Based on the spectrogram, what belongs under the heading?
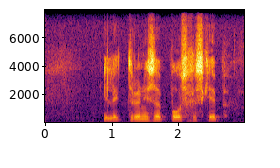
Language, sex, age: Afrikaans, male, 20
